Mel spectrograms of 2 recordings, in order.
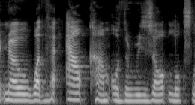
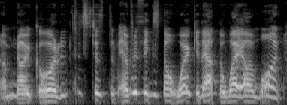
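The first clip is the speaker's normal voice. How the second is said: imitating own crying; 9 semitones higher than usual. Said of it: "on the couch and I'm crying and I'm going".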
